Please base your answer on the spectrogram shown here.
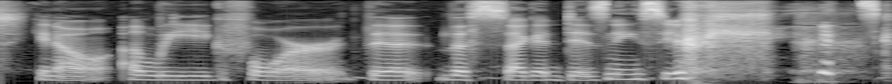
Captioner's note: laughs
